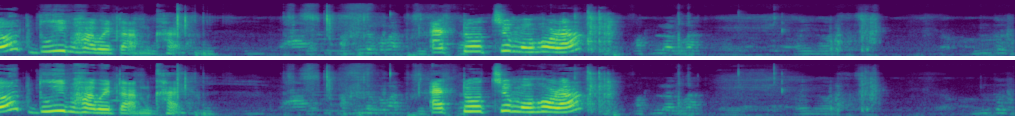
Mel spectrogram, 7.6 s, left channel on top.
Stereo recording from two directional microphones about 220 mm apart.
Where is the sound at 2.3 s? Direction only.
Centre (ahead or behind).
